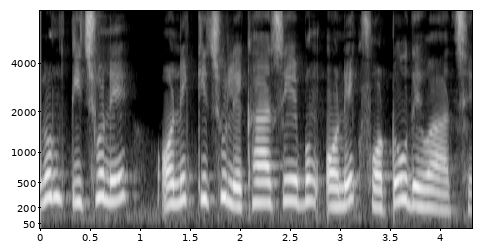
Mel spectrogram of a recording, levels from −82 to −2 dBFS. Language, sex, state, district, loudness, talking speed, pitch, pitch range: Bengali, female, Jharkhand, Sahebganj, -14 LUFS, 95 wpm, 260 Hz, 220-280 Hz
